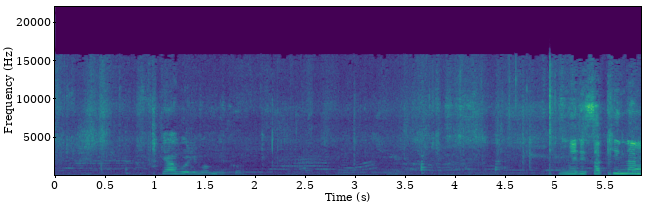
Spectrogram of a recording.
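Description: A young girl talks brightly close by.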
